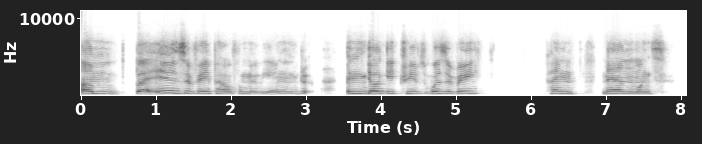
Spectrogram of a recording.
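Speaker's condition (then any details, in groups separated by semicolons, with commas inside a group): Cerebral palsy; quadriplegic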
